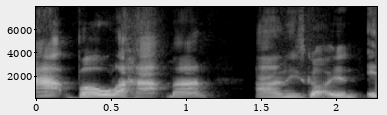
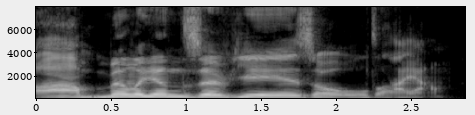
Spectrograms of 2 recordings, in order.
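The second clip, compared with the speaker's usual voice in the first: put-on Yorkshire accent, drawled very slowly, drawn right out; 3 dB louder than usual. Joking with a co-speaker about how a character talks, Yorkshire-accent Galactus voice. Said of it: "a Yorkshire accent".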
